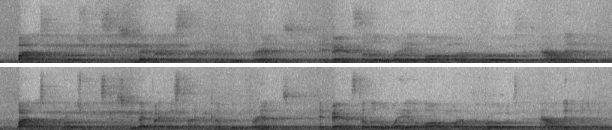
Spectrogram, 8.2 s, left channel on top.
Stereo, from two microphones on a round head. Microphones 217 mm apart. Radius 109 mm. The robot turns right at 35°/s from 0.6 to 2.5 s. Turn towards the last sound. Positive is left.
turn(degrees=-75)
